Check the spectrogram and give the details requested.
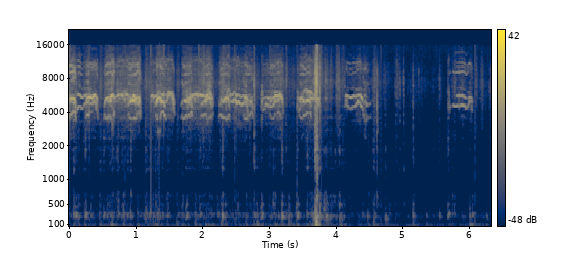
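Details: Excited wild rock pigeon nestlings beg while their father feeds them: a nearly continuous run of high wavering whistled squeals that breaks off midway, with wing flutter, scraping and one sharp knock.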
